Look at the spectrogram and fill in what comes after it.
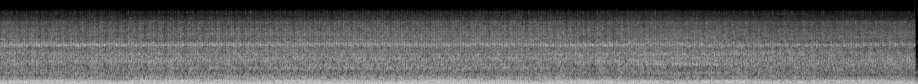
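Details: Duramax diesel (2001-2016 range) after installing Dynovox stainless up-pipes replacing the OEM pipes. Steady low idle rumble with an even beat and no puffing or ticking; the engine settles and runs smoothly. Normal idle.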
